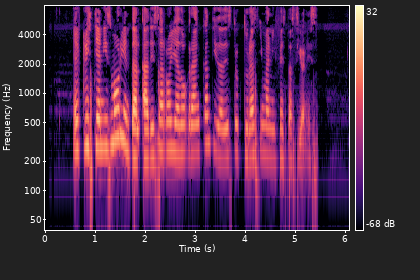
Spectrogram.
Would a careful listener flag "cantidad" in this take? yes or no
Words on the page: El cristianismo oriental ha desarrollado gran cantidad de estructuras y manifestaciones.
no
